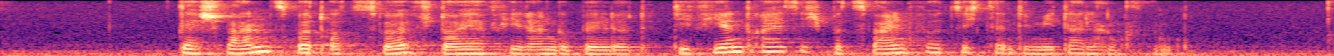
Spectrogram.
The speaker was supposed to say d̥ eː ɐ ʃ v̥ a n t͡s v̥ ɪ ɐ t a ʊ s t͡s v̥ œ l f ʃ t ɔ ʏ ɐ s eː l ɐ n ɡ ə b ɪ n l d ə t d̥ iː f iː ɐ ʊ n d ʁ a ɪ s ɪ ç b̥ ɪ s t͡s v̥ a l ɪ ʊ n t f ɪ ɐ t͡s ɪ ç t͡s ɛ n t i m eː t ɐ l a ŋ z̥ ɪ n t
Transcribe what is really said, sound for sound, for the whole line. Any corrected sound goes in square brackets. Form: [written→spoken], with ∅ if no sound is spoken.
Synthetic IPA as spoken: d̥ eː ɐ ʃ v̥ a n t͡s v̥ ɪ ɐ t a ʊ s t͡s v̥ œ l f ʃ t ɔ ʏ ɐ [s→f] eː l ɐ n ɡ ə b ɪ [n→∅] l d ə t d̥ iː f iː ɐ ʊ n d ʁ a ɪ s ɪ ç b̥ ɪ s t͡s v̥ a [l→∅] ɪ ʊ n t f ɪ ɐ t͡s ɪ ç t͡s ɛ n t i m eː t ɐ l a ŋ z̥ ɪ n t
